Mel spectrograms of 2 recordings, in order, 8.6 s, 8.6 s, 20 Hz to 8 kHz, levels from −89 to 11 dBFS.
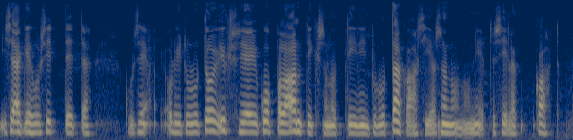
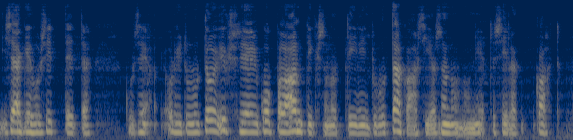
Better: first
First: none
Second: room echo; dies away in 0.3 s

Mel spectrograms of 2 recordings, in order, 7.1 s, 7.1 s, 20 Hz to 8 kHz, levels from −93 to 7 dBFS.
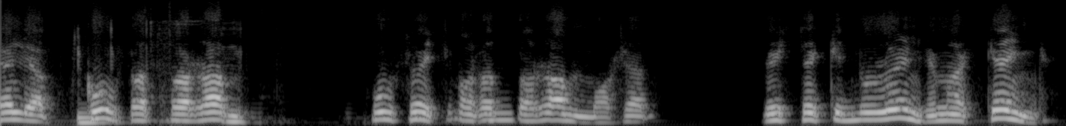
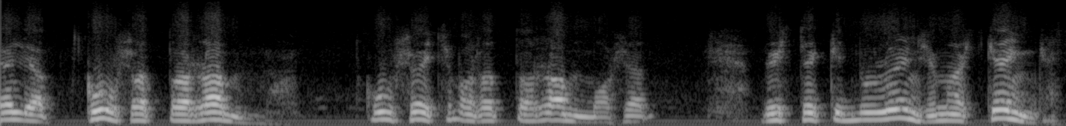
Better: second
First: noise reduction (neural mask model DeepFilterNet 3)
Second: none

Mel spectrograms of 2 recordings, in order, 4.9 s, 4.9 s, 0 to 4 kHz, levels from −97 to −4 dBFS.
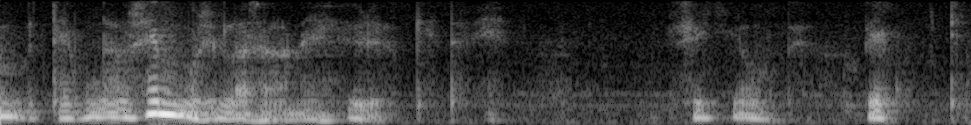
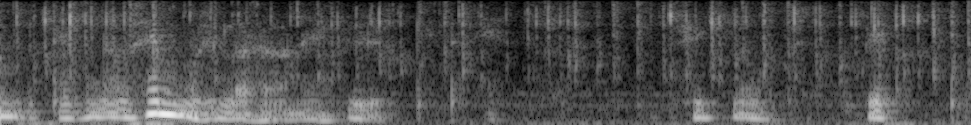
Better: first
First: none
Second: background sound (Typing); 19 dB below the speech

